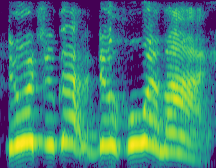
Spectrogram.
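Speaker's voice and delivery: high-pitched laughing quote. Real, not acted. Recapping the show to chat, laughing high. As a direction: squeal it out through laughter. Laughing while quoting herself.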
